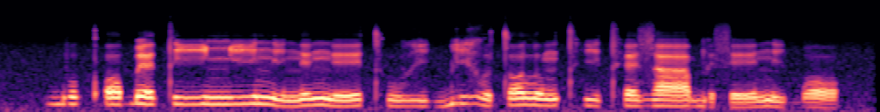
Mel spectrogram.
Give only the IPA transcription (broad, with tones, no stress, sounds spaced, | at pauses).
b o˦ kʼ ɔ˦ ɓ ɛ˦ t iː˦ ɲ iː˦ n i˨ n e˦ ŋ eː˨˦ tʰ u˨ ɣ i˨ ɡ͡b i˦ ɣ ʊ˨ t ɔ˦ l o˦ ŋ tʰ i˦˨ tʰ ɛ˦ z aː˦ b ɪ˨ s eː˨˦ n i˨ ɓ ɔ˨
